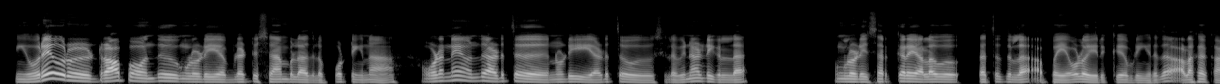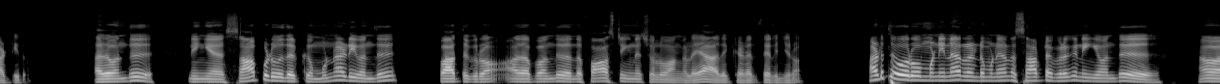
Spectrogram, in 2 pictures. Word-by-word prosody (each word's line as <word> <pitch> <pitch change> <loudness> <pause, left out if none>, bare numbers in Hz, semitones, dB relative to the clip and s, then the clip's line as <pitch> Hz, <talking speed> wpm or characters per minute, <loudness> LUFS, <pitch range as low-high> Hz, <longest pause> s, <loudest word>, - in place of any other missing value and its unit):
நீங்க 120 0 -5
ஒரே 195 - +7
1 205 -5 +4 0.3
டிராப்ப 170 +3 +4
வந்து 140 +4 -3
உங்களோட 130 -3 -2 0.3
பிளட் 120 +3 -3
சாம்பிள் 120 -1 -1
அதுல 100 -1 -6
போட்டீங்கன்னா, 115 -2 -5 0.5
உடனே 165 +7 +1
வந்து 160 +2 -4
அடுத்த 145 +2 -3 0.4
நொடி. 125 +2 -2 0.2
அடுத்த 120 +4 -7 0.4
சில 110 -1 -7
வினாடிகள்ல 120 -6 -1 1.0
உங்களோட 130 -2 +1
சர்க்கரை 135 +2 +1
அளவு 120 0 +2 0.3
ரத்தத்துல 115 0 -2 0.2
அப்ப 105 - -21 0.2
எவ்வளோ 120 +3 +1
இருக்கு 105 +1 -9
அப்டிங்கிறத 100 0 -5 0.2
அழகா 110 +4 +1
காட்டிரும். 95 -4 -5 0.7
அத 125 - +6
வந்து 155 +6 0 0.6
நீங்கச் 125 -4 0
சாப்பிடுவதற்கு 165 - +2
முன்னாடி 180 +5 0
வந்து 145 +6 -1 0.6
பாத்துக்கிறோம். 130 -1 +3 0.2
அத 130 - +2
அப்ப 130 +2 -5
வந்து 145 +2 -1
அந்த 130 0 -2
பாஸ்ட்டீங்ன்னு 140 -3 -1
சொல்லுவாங்க 105 -3 -3
இல்லையா? 105 +6 +1
அதுகிட 100 -1 -5
தெரிஞ்சுரும். 95 -1 -8 0.7
அடுத்த - - +2
1 205 -2 +7 0.2
மணி 185 0 +1
நேரம், 200 -1 +3
2 180 -1 -1
மணி 175 - -3
நேரம் 180 -2 -2
சாப்பிட்ட 175 0 +2
பிறகு 170 +4 0
நீங்க 155 -2 -2
வந்து 140 +4 -2 0.8
ஆ - - +2
130 Hz, 135 wpm, -23 LUFS, 115-155 Hz, 1.0 s, ஒரே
